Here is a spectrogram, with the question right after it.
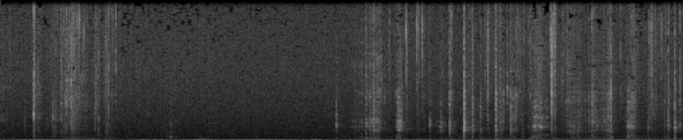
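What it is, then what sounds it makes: Dry bar soap being scraped. A utility knife blade scrapes along the edge of a light-green dry bar of soap held in both hands, peeling off brittle layered flakes. Many short, dry crackles and crunches follow one another in quick, uneven bursts, some sharp and bright, over a low steady hum.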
